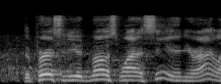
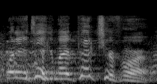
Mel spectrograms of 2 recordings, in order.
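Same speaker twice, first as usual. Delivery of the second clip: cheery Janice; 6 semitones higher than usual. Pretend. Janice imagined answering.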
